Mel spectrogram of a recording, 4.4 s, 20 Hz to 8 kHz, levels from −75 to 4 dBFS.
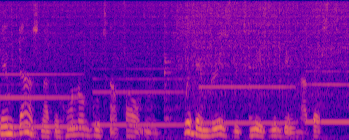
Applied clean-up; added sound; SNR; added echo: none; Frying (food) + Wind instrument, woodwind instrument; 5 dB; none.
